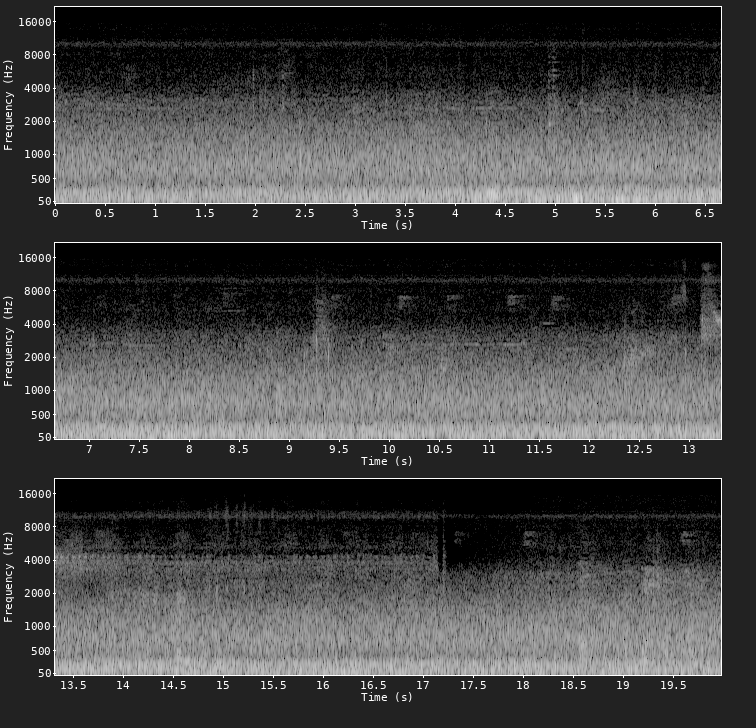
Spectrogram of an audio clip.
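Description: A guard's shoes click in slow, measured steps on stone.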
